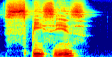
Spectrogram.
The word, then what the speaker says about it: species: The word is species, and the pronunciation can be a little bit difficult. Species.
